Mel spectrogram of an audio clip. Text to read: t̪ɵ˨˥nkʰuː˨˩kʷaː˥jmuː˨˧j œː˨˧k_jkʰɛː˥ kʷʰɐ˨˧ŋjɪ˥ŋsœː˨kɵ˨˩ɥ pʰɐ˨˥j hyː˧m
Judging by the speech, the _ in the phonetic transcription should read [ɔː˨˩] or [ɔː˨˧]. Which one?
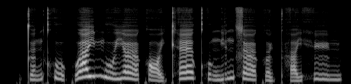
ɔː˨˩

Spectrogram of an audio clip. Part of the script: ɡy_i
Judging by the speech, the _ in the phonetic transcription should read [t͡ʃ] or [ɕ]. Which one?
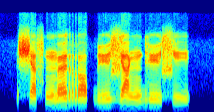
ɕ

